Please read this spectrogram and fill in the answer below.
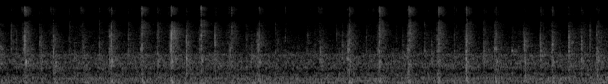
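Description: A deck of tarot cards being shuffled by hand, the cards clicking against each other in a quick, uneven run of light clicks, several a second.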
